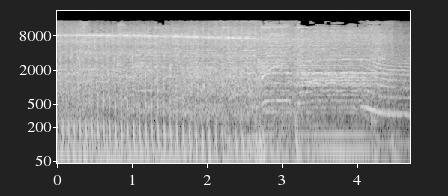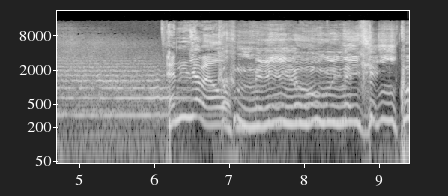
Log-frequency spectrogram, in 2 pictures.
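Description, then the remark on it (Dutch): A helicopter's rotor thumps in a rapid, steady chop, loud, then gives way to a rising engine whine. A voice comes in over the last few seconds. “Het enige dat we gemist hebben is de helikopter.”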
